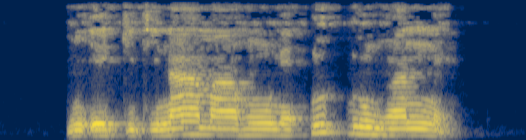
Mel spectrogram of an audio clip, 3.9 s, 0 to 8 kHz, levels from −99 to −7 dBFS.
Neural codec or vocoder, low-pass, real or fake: none; 7.2 kHz; real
